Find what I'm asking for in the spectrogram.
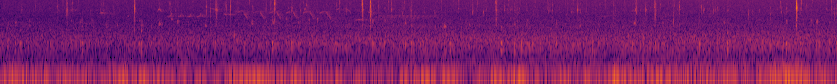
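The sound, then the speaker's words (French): Water droplets trickle steadily, a soft continuous wash of running water flecked with a few sharp, bright drips, moderately loud and even throughout. “Des gouttelettes d'eau.”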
